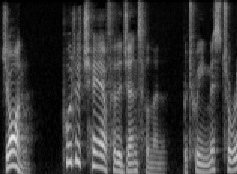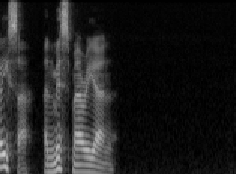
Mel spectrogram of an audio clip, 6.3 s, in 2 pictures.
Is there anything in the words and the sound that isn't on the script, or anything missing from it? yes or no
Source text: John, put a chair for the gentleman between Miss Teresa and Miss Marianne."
no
